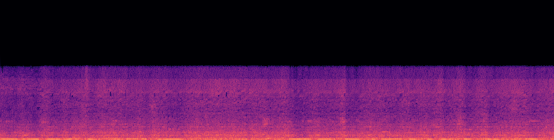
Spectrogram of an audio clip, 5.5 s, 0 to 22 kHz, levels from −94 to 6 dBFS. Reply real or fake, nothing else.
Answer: fake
